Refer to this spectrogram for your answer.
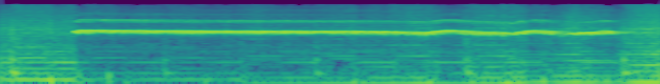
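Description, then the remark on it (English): A whistle blown by a Dallas Cowboys fan in one long, shrill, sustained blast lasting nearly three seconds, loud, its steady pitch wavering slightly near the end. “The whistle you're about to hear is from a Dallas Cowboys fan excited to talk about his team. Blow the whistle.”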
